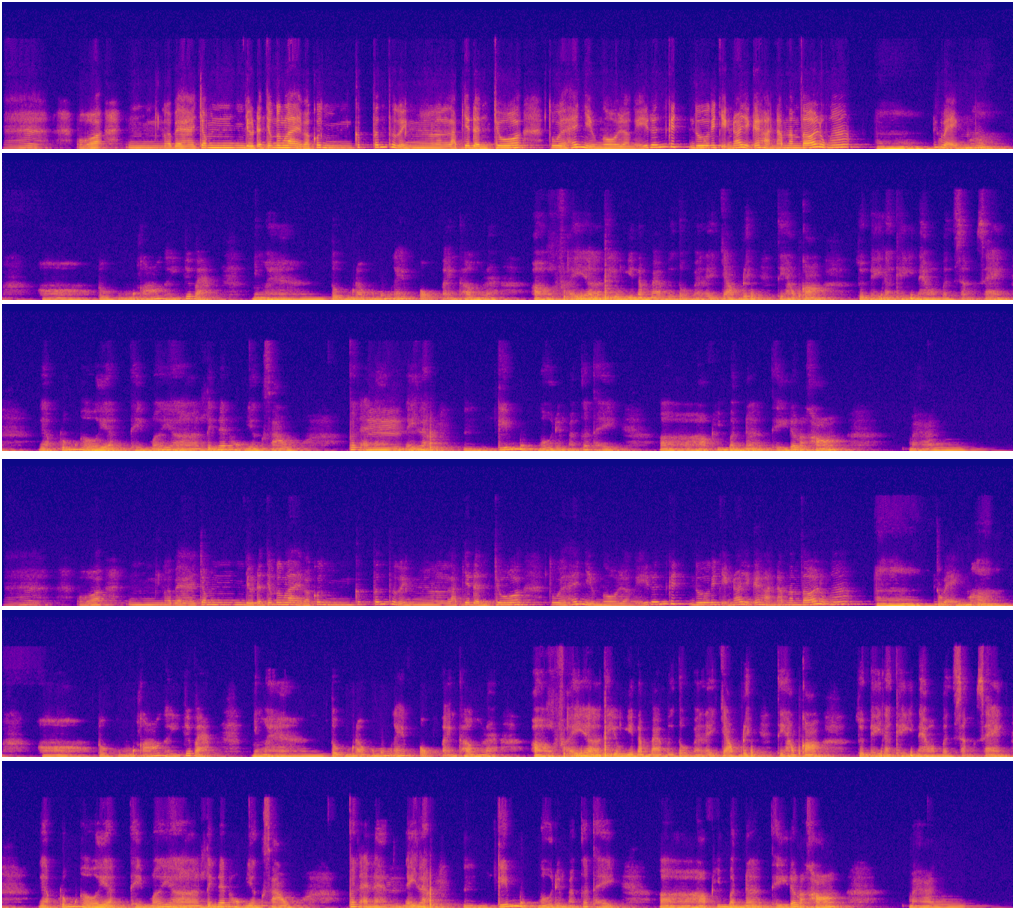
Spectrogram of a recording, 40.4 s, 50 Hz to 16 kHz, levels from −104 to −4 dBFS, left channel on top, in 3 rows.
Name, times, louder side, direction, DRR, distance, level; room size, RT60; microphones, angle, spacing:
voice 1, 0.0-11.3 12.4-13.1 31.8-32.4, left 7 dB, 75° left, 0.3 m, -29 dB
voice 2, 11.6-23.5 23.8-32.9 33.1-38.5 39.0-39.8, right 2 dB, 40° right, 0.5 m, -29 dB
7.3 x 2.7 x 5.7 m
head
